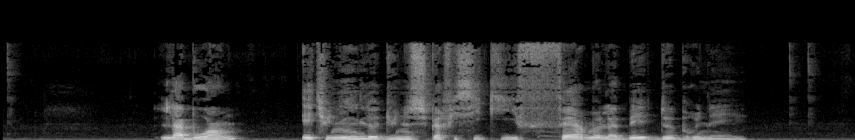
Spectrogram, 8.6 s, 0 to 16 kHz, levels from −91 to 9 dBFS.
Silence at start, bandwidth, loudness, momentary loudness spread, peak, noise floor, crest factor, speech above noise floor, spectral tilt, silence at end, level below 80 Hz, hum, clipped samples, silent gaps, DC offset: 1.6 s; 11.5 kHz; -19 LUFS; 14 LU; -2 dBFS; -60 dBFS; 18 dB; 42 dB; -6.5 dB/octave; 1.1 s; -56 dBFS; none; under 0.1%; none; under 0.1%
